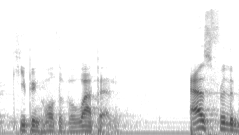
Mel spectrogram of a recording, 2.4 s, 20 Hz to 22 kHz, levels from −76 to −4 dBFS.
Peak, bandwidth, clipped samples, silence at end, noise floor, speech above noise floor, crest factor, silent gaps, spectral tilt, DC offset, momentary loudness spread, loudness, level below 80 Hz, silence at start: -12 dBFS; 17 kHz; under 0.1%; 0 s; -54 dBFS; 22 dB; 22 dB; none; -6 dB/octave; under 0.1%; 12 LU; -33 LUFS; -52 dBFS; 0 s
